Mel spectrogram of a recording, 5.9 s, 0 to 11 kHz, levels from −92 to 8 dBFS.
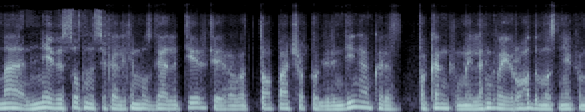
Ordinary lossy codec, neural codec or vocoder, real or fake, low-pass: Opus, 16 kbps; codec, 16 kHz, 0.8 kbps, ZipCodec; fake; 7.2 kHz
